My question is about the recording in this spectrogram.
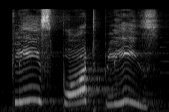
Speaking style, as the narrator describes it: cried Maisie's mother

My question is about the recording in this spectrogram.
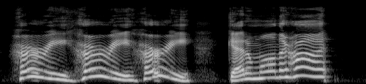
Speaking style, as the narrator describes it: He was shouting

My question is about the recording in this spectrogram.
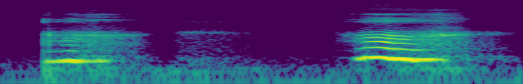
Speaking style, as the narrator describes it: Aziraphale gasped

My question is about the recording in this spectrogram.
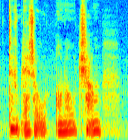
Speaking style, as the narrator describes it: Potty whispered to Hector

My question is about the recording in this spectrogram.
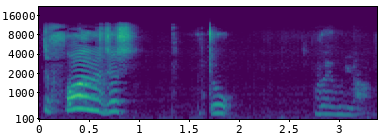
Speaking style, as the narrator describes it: she mumbled

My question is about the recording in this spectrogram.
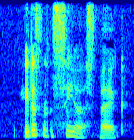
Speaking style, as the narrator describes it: Calvin said gently

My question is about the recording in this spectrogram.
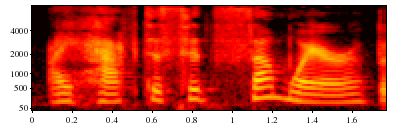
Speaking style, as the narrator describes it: the girl said to Tina in a firm, calm voice

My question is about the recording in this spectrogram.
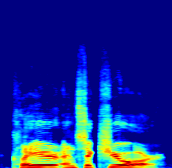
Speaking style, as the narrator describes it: the officer shouted again

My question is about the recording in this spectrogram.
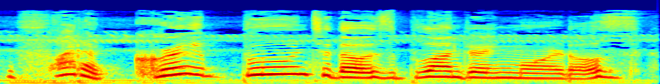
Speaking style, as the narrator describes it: cried the queen

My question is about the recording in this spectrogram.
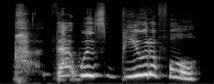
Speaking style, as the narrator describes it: she squeaked with excitement

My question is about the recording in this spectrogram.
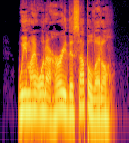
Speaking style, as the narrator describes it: John said

